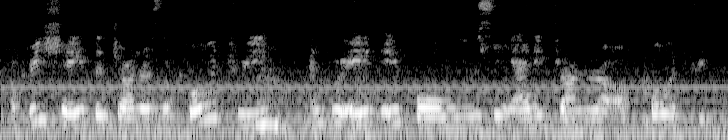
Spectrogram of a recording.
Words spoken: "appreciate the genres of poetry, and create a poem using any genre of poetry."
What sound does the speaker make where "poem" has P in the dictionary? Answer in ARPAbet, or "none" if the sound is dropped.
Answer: F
